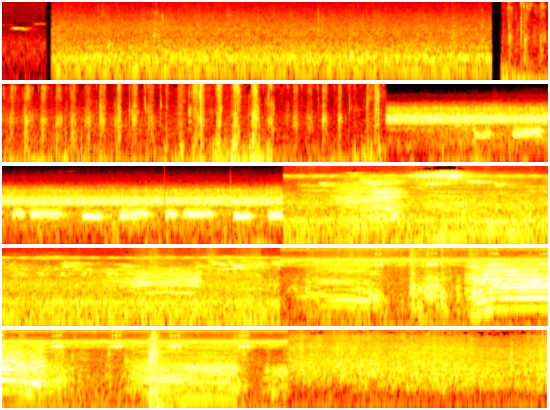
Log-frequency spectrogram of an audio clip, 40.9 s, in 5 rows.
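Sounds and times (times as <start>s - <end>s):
cow mooing: 21.3s - 22.5s, 26.3s - 28.4s, 29.1s - 33.8s, 34.6s - 37.0s.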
